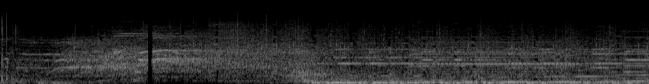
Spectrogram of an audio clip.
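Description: Busy sports-hall crowd noise as a volleyball point is won. About three seconds in, arena music with a heavy bass beat starts.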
